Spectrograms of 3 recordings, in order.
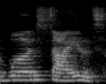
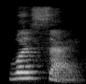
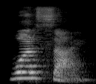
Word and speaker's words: Versailles: the spelling it is word styles or words sales like that but the actual pronunciation is versailles l-e-s all disappears versailles versailles obviously these are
